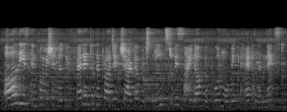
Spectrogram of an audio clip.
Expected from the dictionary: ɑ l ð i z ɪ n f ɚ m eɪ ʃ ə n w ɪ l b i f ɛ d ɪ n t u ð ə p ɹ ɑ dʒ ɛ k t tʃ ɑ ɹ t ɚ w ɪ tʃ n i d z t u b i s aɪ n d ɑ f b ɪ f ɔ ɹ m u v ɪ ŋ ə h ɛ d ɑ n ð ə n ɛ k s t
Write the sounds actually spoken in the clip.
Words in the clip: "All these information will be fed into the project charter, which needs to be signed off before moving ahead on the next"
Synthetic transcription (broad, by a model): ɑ l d i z ɪ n f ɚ m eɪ ʃ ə n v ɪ l b i f ɛ d ɪ n t u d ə p ɹ ɑ dʒ ɛ k t ʃ ɑ ɹ t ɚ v ɪ tʃ n i d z t u b i s aɪ n d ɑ p b ɪ f ɔ ɹ m u v ɪ ŋ ə h ɛ d ɑ n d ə n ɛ k s t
